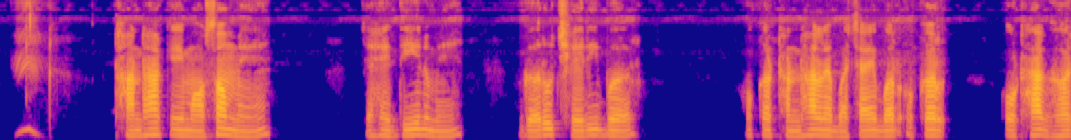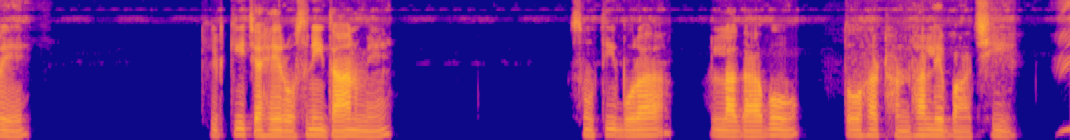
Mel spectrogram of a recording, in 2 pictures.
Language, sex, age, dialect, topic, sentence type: Chhattisgarhi, male, 18-24, Northern/Bhandar, agriculture, statement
